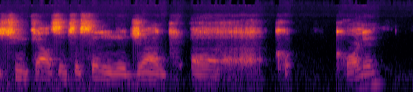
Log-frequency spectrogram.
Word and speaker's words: Cornyn: counsel to Senator John Cornyn. Yeah, Cornyn's the right way to say that.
